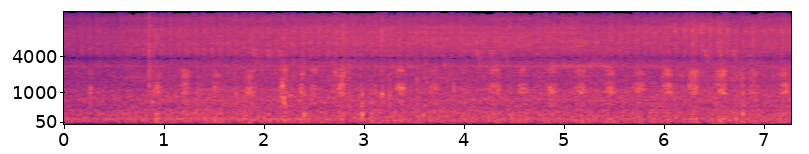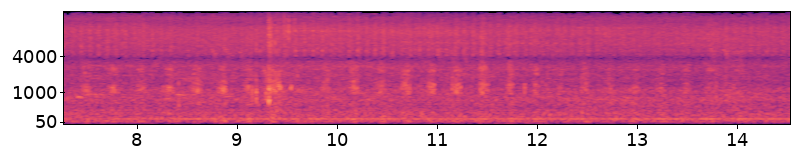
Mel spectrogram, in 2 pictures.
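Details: Auggie, a pet dog, plays in his backyard pool on a hot day. Soft, quick whimpers repeat steadily, several per second, through the whole stretch under a constant low hum, with a person's coaxing voice nearby.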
